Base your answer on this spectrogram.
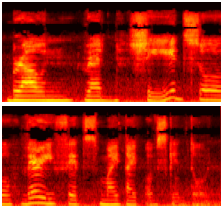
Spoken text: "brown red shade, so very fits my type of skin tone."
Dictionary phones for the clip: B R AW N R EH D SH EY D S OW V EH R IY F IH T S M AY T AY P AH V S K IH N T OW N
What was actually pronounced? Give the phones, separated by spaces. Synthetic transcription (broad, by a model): B R AW N R EH D SH EY D S OW V EH R IY F IH T S M AY T AY P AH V S K IH N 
